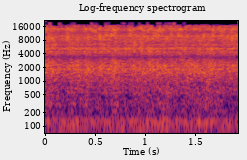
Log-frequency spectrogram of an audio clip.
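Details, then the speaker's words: Carbureted engine being tuned for northern Alberta winter, cold start after raising fast idle cam screw and two pumps: deep steady rumble, even cold fast idle on choke with no stumbles or surging; normal fast idle. "here it is actually idling now and so it should come up on fast idle as long as it's not super racy we'll be pretty happy"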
